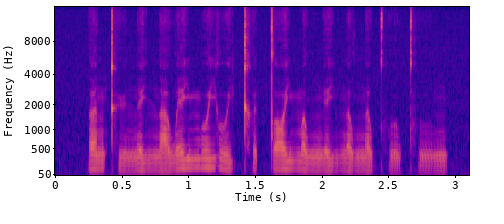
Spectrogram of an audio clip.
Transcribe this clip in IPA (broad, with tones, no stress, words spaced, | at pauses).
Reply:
ɐ˥nkʰyː˨˩ n̪e˧jn̪aː˨˥w e˥jmuː˥juː˨˧j kʰɵ˧t̚t̪ɔː˥j mɐ˧wŋe˨˧jŋɐ˨˧w n̪ɐ˧wkʷʰaː˨˩wkʰuː˨˧ŋ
